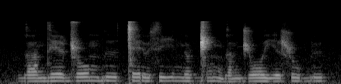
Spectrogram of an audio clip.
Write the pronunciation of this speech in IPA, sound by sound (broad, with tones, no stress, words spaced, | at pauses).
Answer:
ɡɐː˨ndeː˧ɖ͡ʐoː˦ mbɨː˧ǀe˧ɾʉ˨siː˧ nɵ˧ɡ͡ǁɐ˦ŋɡɐ˨ nd͡ʒoː˧ji˨ʂu˦˨ bʉ˦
